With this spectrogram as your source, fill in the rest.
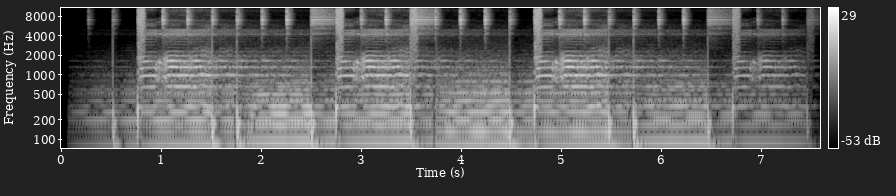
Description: melodiya sms soobschenie

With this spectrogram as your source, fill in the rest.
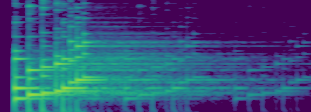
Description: originalnaya melodiya soobscheniy smart; Lenovo

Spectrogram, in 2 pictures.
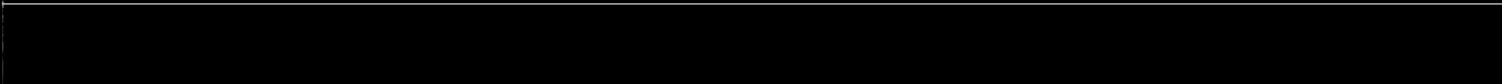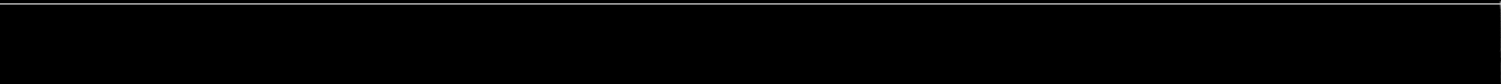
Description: zvuk sinusoida 18000 gc

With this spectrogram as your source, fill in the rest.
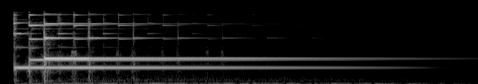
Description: sms soobschenie nokia n8

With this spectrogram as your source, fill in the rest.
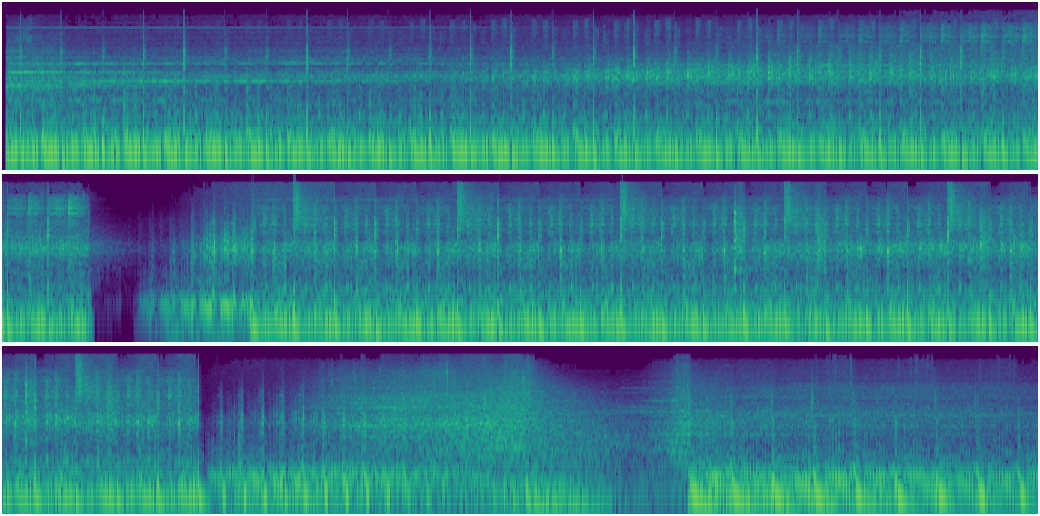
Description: launch trailer iz horror igry; The Flock

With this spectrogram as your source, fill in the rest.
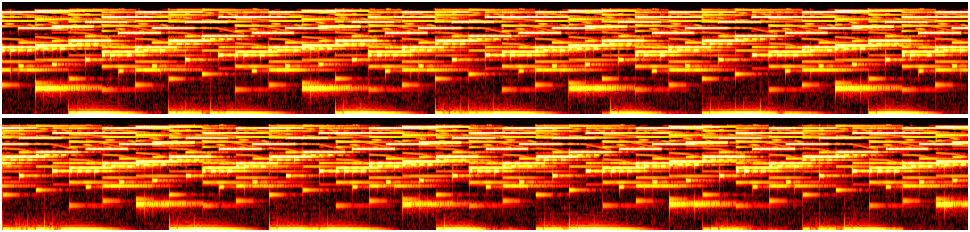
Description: ozhidanie zaciklennyy zvuk

